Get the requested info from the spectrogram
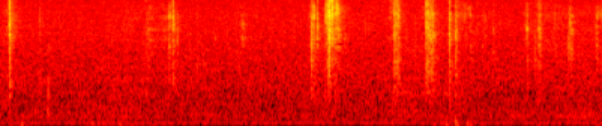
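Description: Faint, scattered small plastic clicks and taps from an assembled Beyblade spinning top being handled and turned in the fingers, most of them in the second half.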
